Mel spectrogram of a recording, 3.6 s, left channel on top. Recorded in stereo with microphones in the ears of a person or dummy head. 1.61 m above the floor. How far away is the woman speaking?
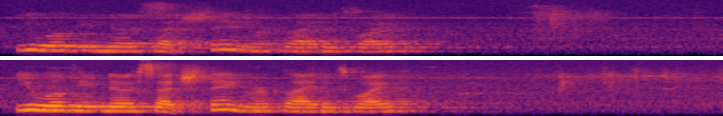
About 0.8 m.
